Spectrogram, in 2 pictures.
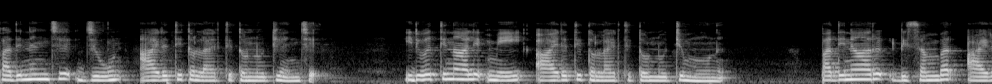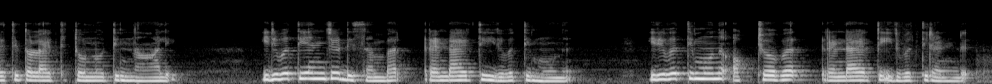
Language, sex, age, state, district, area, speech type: Malayalam, female, 18-30, Kerala, Kannur, rural, spontaneous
